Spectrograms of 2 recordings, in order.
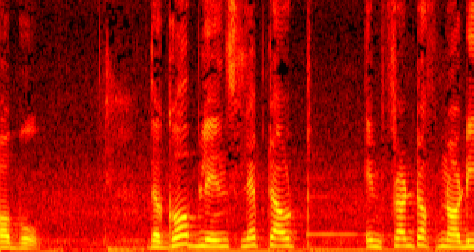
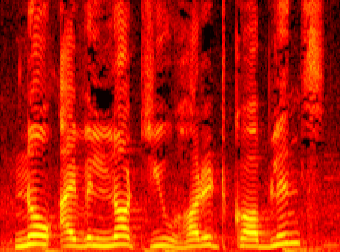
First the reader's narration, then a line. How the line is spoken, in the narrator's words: said Noddy crossly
